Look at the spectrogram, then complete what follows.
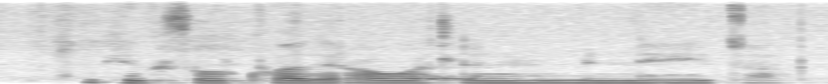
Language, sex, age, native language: Icelandic, male, 12, Icelandic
